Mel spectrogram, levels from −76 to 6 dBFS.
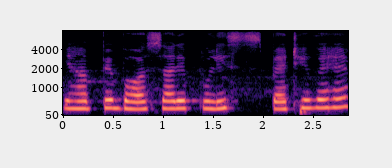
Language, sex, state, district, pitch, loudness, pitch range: Hindi, female, Bihar, Jamui, 265 Hz, -16 LUFS, 260-285 Hz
